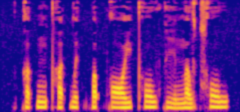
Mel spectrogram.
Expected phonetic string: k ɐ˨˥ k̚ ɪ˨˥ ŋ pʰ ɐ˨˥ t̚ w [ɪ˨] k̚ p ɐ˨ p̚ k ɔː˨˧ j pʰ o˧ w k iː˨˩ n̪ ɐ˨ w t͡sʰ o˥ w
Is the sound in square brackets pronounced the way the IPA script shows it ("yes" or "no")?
yes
